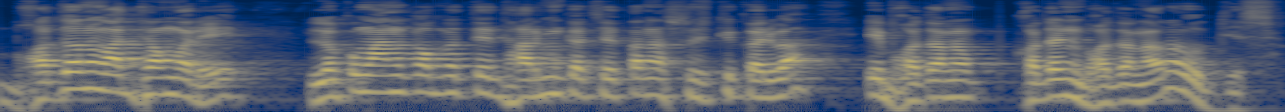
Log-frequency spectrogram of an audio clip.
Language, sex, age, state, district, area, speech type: Odia, male, 60+, Odisha, Dhenkanal, rural, spontaneous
